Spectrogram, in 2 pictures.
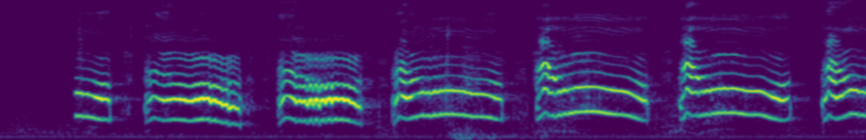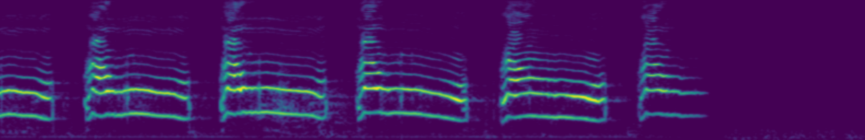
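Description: A puppy giving about a dozen short, high howling yelps in a steady rhythm, roughly one a second. Each yelp rises and then falls in pitch.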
